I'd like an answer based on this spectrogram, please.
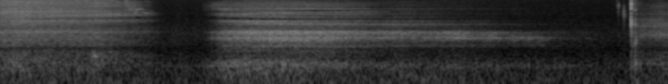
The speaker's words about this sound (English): let's all take a big, deep breath together.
